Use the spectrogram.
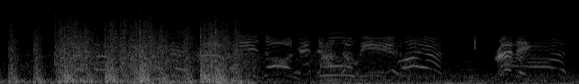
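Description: Gunfire from a flak half-track and a T-70 tank in a strategy video game, rapid bursts of shots and explosions under a commentator's voice, with whistling shell sounds later.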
